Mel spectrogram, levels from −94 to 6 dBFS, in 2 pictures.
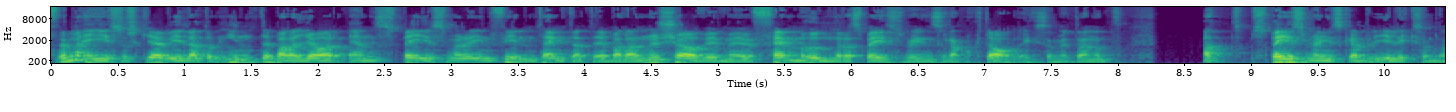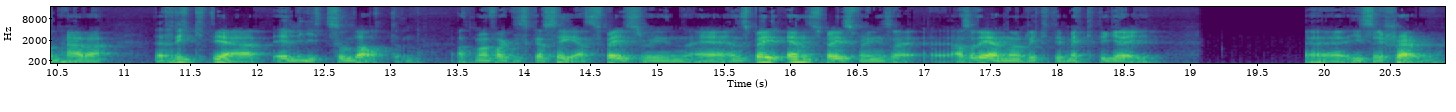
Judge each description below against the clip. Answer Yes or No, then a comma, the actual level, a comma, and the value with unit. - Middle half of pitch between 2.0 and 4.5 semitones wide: No, average, 5.2 semitones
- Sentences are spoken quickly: No, average, 185 wpm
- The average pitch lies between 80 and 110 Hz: Yes, low, 105 Hz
